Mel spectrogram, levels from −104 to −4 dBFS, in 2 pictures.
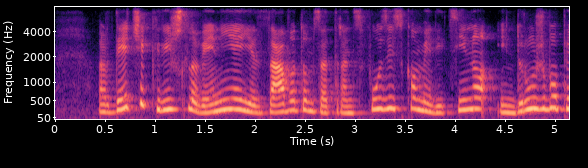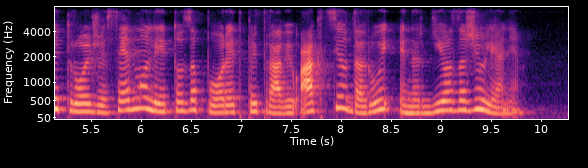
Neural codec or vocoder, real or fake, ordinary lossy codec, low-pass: none; real; Opus, 24 kbps; 7.2 kHz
